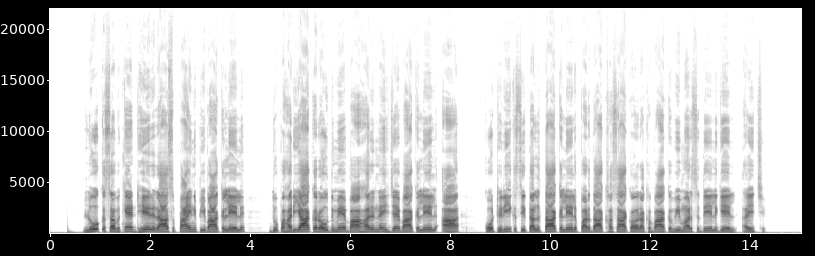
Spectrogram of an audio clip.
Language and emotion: Maithili, neutral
